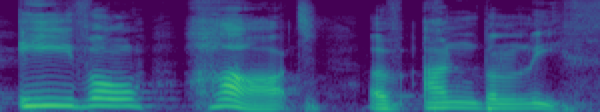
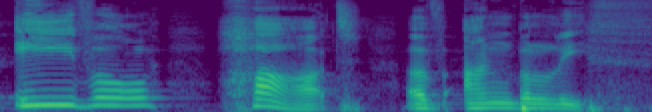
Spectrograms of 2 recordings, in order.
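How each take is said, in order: Both takes have the same delivery.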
